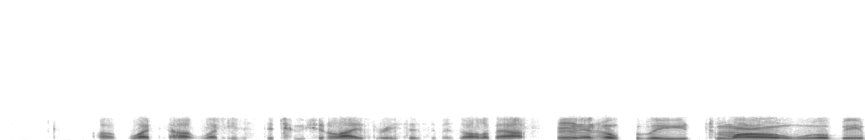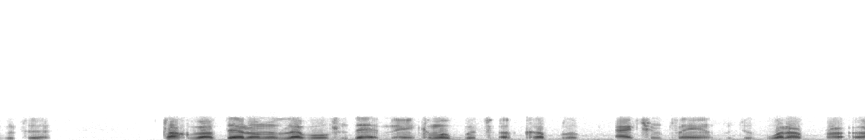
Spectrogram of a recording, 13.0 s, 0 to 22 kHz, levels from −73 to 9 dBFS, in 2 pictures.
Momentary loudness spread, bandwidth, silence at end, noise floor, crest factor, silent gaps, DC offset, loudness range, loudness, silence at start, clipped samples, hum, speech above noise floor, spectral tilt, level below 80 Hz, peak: 19 LU; 4.5 kHz; 0 s; -67 dBFS; 20 dB; none; under 0.1%; 6 LU; -25 LUFS; 0.75 s; under 0.1%; none; 42 dB; -6.5 dB/octave; -62 dBFS; -6 dBFS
